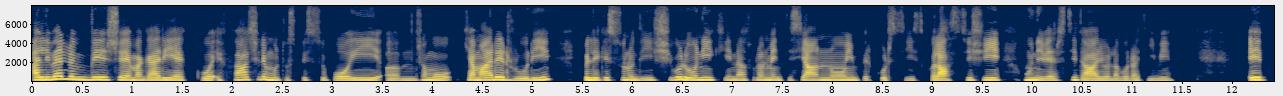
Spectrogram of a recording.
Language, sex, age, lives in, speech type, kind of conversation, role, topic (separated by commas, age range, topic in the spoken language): Italian, female, 20-24, Italy, conversation, podcast, guest, Che ruolo hanno gli errori nel processo di apprendimento, secondo te?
